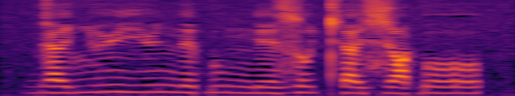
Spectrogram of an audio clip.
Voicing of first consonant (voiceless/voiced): voiced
